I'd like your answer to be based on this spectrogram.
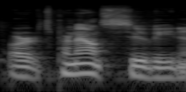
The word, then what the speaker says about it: sous vide: Now, some of you may have heard about it, but basically sous vide cooking, and it's pronounced sous vide, and it's spelled S-O-U-S-V-I-D-E.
